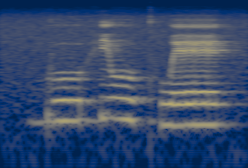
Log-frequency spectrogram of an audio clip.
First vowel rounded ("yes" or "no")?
yes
